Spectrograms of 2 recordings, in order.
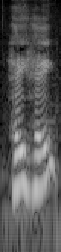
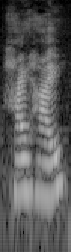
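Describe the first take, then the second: First: The vowel sounds like the word 'hay'. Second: The vowel sounds like the word 'high'. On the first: "Either Hey Hey" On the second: "or Hi Hi"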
